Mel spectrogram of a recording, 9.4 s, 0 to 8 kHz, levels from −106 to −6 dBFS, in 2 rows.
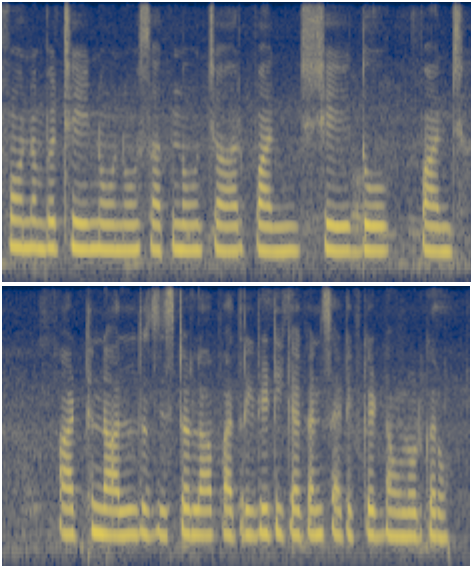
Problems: background conversations at intervals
